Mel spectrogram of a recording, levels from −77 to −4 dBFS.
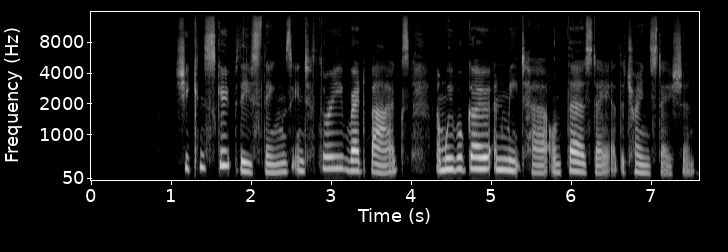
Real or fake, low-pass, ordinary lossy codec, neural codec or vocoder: real; 14.4 kHz; none; none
